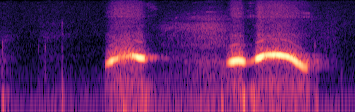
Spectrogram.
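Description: A person whistles a short two-part tune, first a brief rising-falling note, then a longer held pitch that bends upward and falls, clear and close in an otherwise quiet room.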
